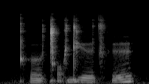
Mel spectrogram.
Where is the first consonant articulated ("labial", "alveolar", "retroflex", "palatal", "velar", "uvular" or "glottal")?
velar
